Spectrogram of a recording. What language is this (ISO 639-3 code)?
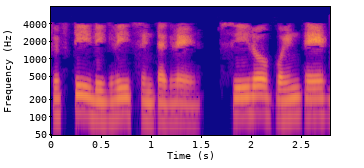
tel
